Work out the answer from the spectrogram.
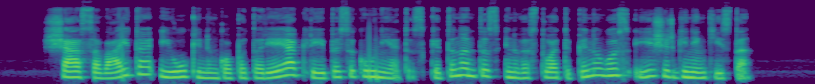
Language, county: Lithuanian, Kaunas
